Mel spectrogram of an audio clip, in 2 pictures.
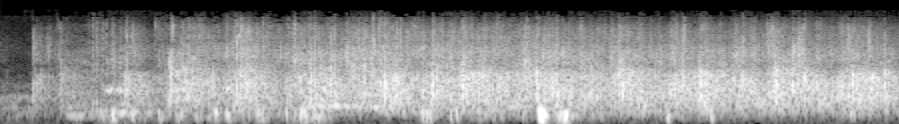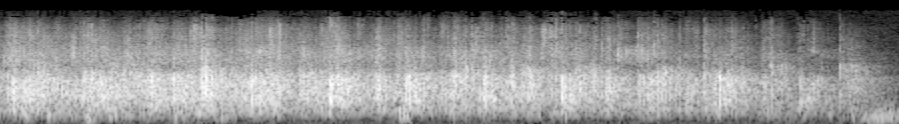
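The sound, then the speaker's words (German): Sustained audience applause for the members of a community team, a dense wash of many hands clapping steadily for about nine seconds at moderate loudness, with a few faint voices and whoops mixed in near the start. “kommt doch mal führen und geben ihnen doch einen Applaus.”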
